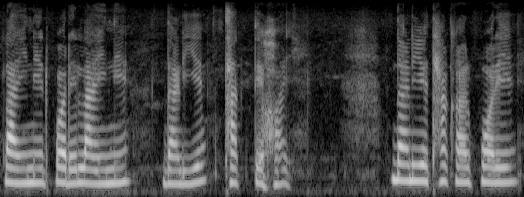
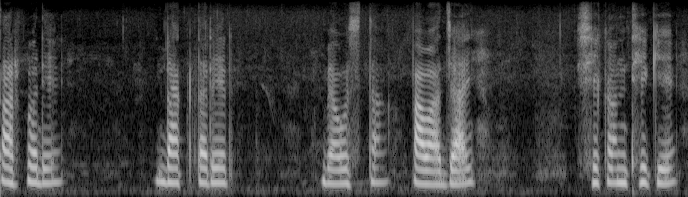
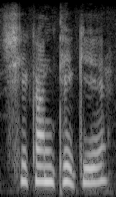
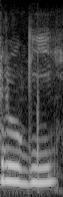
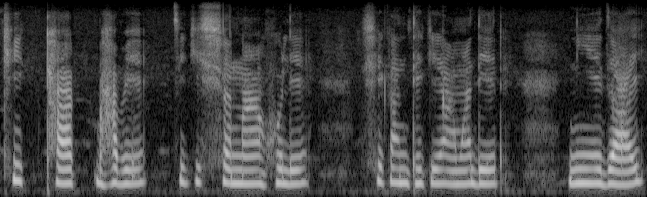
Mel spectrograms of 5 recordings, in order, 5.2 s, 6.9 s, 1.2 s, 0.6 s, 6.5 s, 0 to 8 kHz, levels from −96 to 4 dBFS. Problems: constant background noise, continuous background conversations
